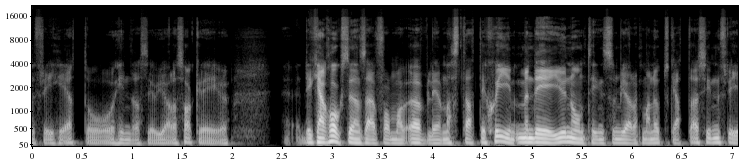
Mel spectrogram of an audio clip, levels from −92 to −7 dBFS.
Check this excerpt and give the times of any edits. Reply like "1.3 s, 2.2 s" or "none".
4.8 s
